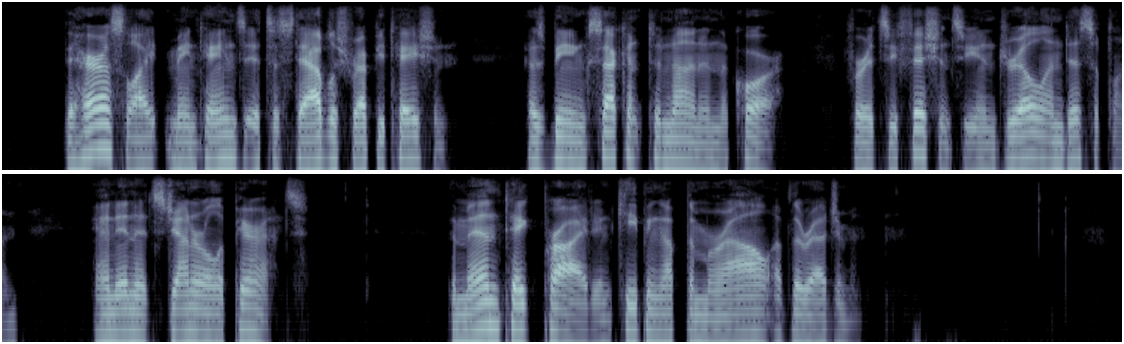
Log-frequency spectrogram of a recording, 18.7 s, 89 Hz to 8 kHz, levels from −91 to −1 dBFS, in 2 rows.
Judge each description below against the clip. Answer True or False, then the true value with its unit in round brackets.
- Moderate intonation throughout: True (3.3 semitones)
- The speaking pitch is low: True (105 Hz)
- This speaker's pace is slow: True (125 wpm)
